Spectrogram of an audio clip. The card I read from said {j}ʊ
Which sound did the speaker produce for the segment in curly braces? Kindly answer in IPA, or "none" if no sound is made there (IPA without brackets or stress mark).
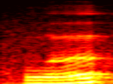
w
